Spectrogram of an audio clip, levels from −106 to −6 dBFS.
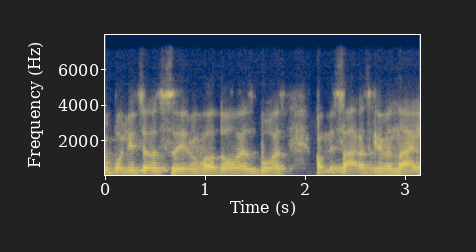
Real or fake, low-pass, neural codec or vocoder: fake; 7.2 kHz; vocoder, 22.05 kHz, 80 mel bands, HiFi-GAN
